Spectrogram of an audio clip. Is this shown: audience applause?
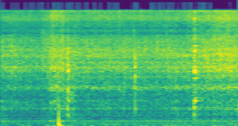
no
